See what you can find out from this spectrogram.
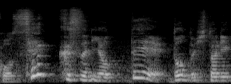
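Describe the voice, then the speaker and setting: A man speaks against noticeable background noise. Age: 20s. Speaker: podcast host. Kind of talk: casual chat.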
